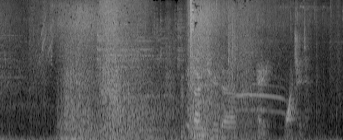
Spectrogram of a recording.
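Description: A magical blast bursts with a loud rushing whoosh.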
